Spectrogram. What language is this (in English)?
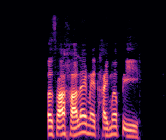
Thai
